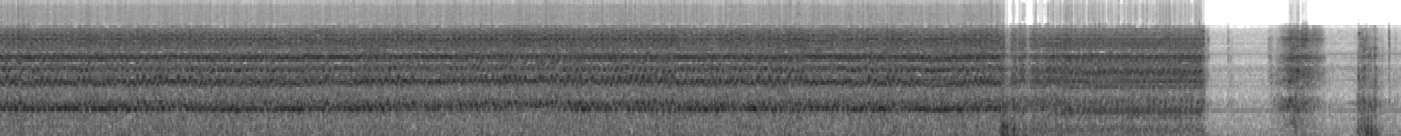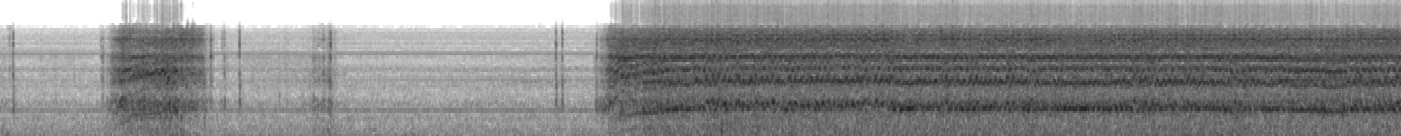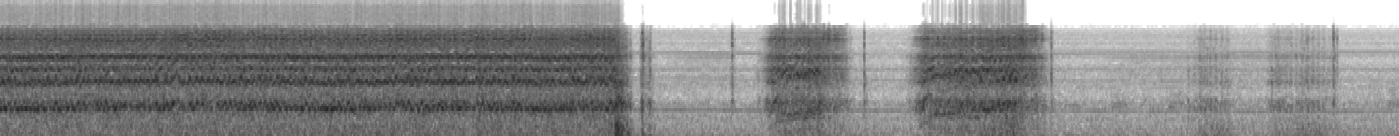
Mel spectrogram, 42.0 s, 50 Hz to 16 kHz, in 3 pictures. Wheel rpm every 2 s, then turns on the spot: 190, 190, 190, 190, 180, 100, 30, 40, 10, 0, 130, 190, 190, 190, 190, 190, 190, 60, 70, 50, 20.
14-18 34-36 38-42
